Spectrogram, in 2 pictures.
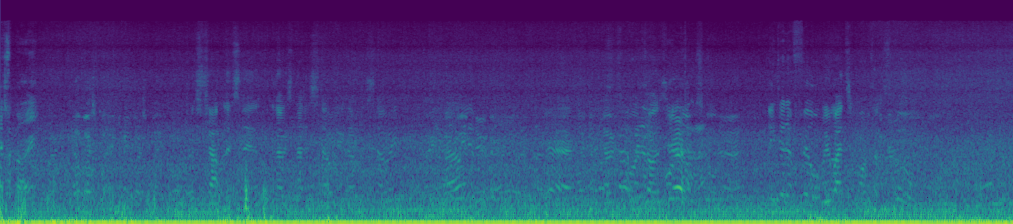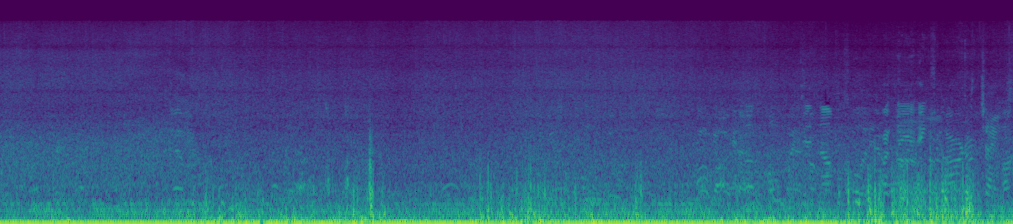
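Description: Water taxi's engine running steadily underway, a constant low drone, with the rush of water and wind on the microphone over it.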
